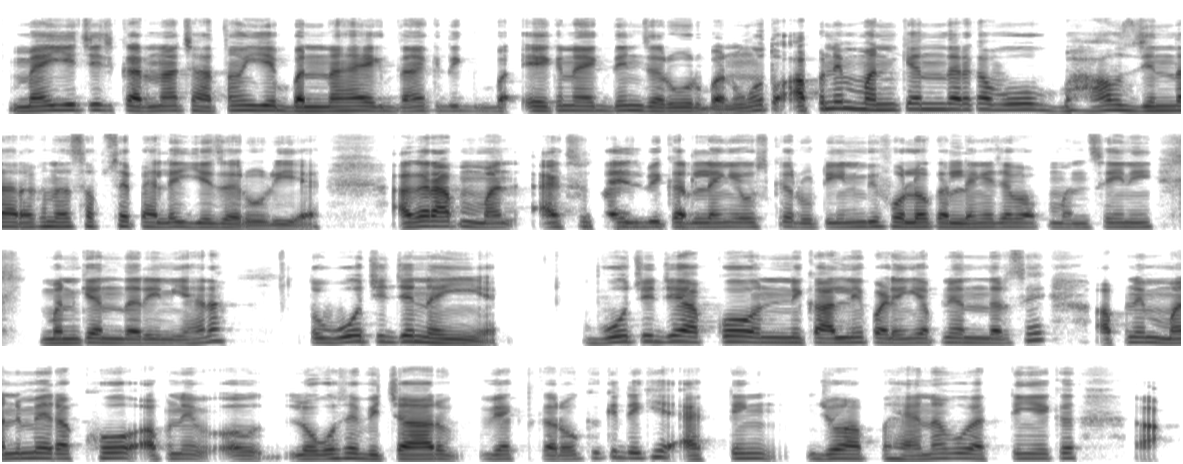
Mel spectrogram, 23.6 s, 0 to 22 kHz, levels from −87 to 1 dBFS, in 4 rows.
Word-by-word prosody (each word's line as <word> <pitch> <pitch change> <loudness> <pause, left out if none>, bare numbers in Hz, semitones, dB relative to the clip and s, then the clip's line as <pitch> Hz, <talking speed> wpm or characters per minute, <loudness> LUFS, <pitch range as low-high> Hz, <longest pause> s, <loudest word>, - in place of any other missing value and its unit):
मैं 145 +3 +5
ये 175 +2 +4
चीज़ 175 -2 -3
करना 150 +2 +5
चाहता 150 0 -1
हूँ, 165 - +1
ये 160 0 +4
बनना 140 0 +5
है 150 +1 +5
एक 140 -2 -3
दा 130 +1 +1
एक 140 -1 -5
दिक 140 -4 -6
एक 150 0 +3
न 160 - -3
एक 150 -1 +3
दिन 160 0 -1
ज़रूर 135 -2 -1
बनूँगा। 125 - +1
तो - - 0
अपने 220 +1 0
मन 185 -4 +2
के 200 - 0
अंदर 195 -1 +2
का 195 - +1
वो 190 +1 0
भाव 170 +5 -1
ज़िंदा 150 +2 +1
रखना 150 +1 -1
सबसे 160 +2 -2
पहले 145 -1 0
ये 140 -2 -1
ज़रूरी 110 -3 -2
है। - - -5 0.4
अगर 170 +5 +7
आप 165 - +9
मन 140 -2 0 0.2
एक्सरसाइज़ 145 0 0
भी 155 - 0
कर - - +4
लेंगे, 145 +1 +1
उसका 145 +2 -5
रूटीन 140 +2 -4
भी 155 - -2
फ़ॉलो 145 -2 +2
कर 140 -1 +1
लेंगे 135 +1 0
जब 140 0 -2
आप 135 - -3
मन 125 0 -8
से 130 +3 -7
ही 145 - -1
नहीं 145 0 -4 0.4
मन 135 +1 +1
के 155 - +5
अंदर 140 -2 +1
ही 135 - +1
नहीं, 125 0 -3
है 140 - -3
ना, 205 0 -1 0.4
तो 155 - -4
वो 190 +7 +1
चीज़ें 190 +2 +1
नहीं 135 - +1
है। - - -6 0.5
वो 185 - +1
चीज़ें 195 -1 0
आपको 185 +1 +4
निकालनी 155 0 +2
पड़ेंगी 145 +1 +1
अपने 160 +2 -2
अंदर 150 -2 -1
से। 230 +11 -7 0.3
अपने 170 0 -2
मन 155 0 0
में 175 -1 +2
रखो 180 +3 0 0.2
अपने 155 0 -5
अ, 135 -1 -5 0.3
लोगों 150 +3 0
से 170 +1 -1
विचार 140 +1 +5 0.2
व्यक्त 145 0 -4
करो 135 +1 -1
क्योंकि 175 +6 -10
देखिए 185 +2 -4
एक्टिंग 165 +5 -6 0.3
जो 155 - +2
आप 145 -1 0
है 125 -1 -1
ना, 155 +3 -2
वो 170 0 -3
एक्टिंग 160 +2 -3
एक 160 +2 -3
अ, 175 - -7
150 Hz, 240 wpm, -24 LUFS, 140-165 Hz, 0.5 s, आप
